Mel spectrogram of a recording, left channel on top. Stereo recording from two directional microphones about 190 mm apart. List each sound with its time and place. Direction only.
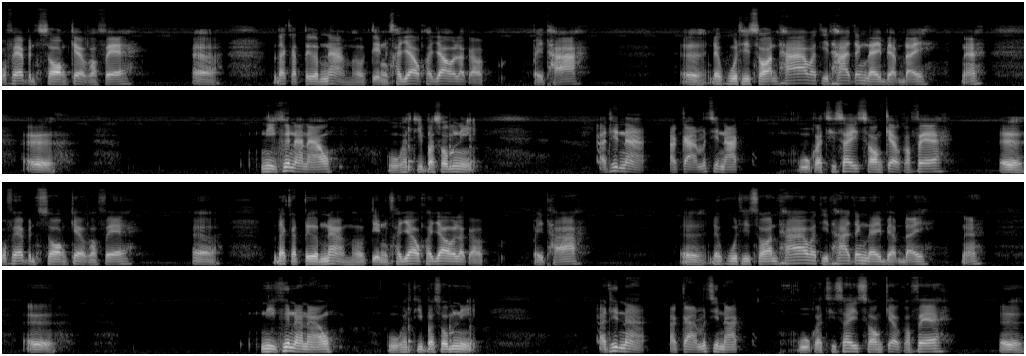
0.0 s speech: 35° right (ahead or behind)
12.6 s speech: 40° right (ahead or behind)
